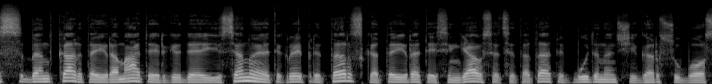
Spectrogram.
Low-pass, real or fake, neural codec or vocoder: 19.8 kHz; fake; vocoder, 44.1 kHz, 128 mel bands, Pupu-Vocoder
